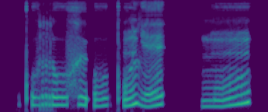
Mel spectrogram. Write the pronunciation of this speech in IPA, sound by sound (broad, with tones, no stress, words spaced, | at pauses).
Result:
kʼṳ˦ruː˦xʉ˦ʔuː˨˥ kʼũ˨˥ʎe˨˥ | mũː˨˥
